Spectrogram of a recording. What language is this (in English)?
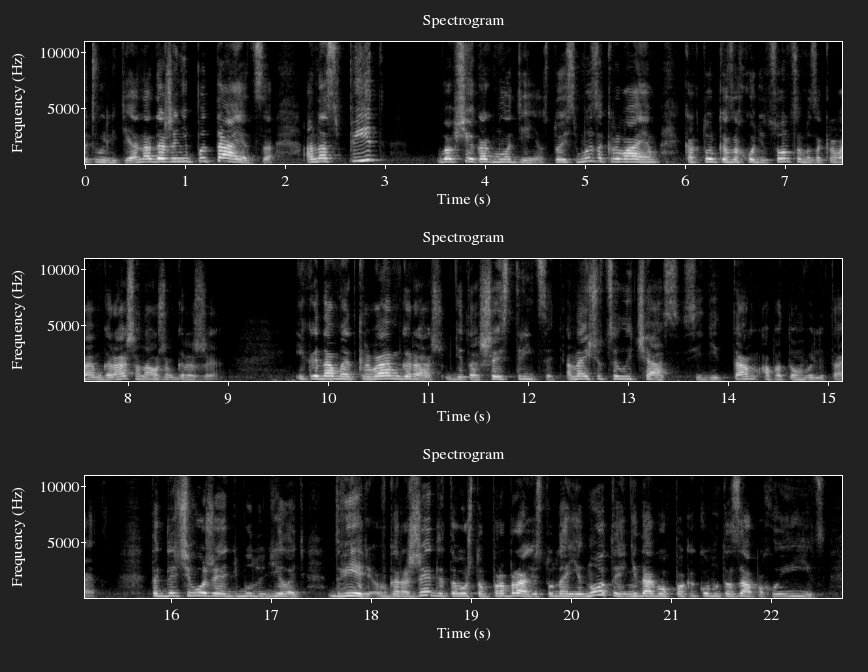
Russian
